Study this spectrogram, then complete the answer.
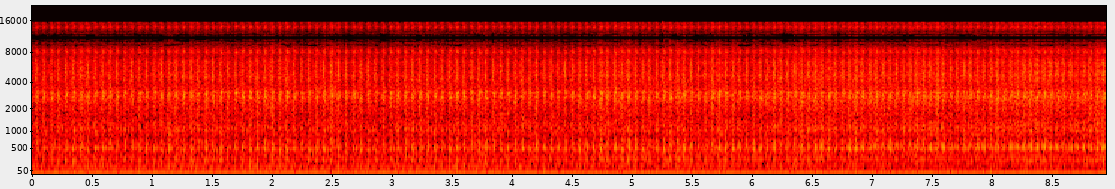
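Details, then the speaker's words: Homemade compressed-air engine from scrap, copper pipe cylinder, at about 8 psi from a compressor: a quick, even hiss with steady exhaust pulses, no skipped beats; its fastest run yet, holding timing though it usually goes out of time. "pressure wow that's the fastest I've ever had it running it usually goes out of time before now"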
